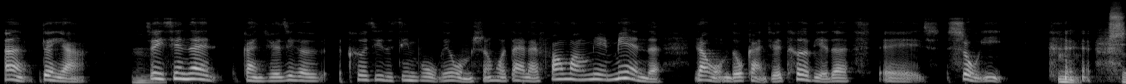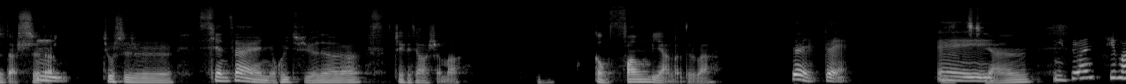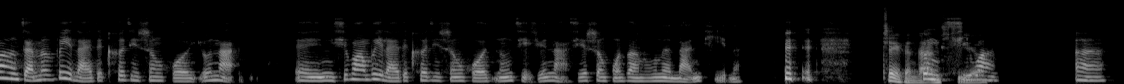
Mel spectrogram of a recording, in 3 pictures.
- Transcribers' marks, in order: other background noise; teeth sucking; chuckle; teeth sucking; chuckle
- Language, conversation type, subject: Chinese, unstructured, 你觉得科技让生活更方便了，还是更复杂了？
- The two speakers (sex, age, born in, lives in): female, 40-44, China, United States; male, 40-44, China, Thailand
